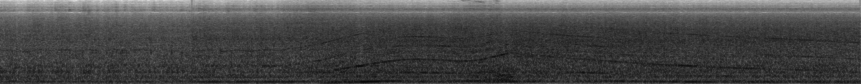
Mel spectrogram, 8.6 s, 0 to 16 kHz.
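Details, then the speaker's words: Supercharged LSA V8 drift car on E85, before dyno run: strong even rev climbing and easing back with crisp exhaust note, no misfire or stumble; running very well. "Man, she's running so good."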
